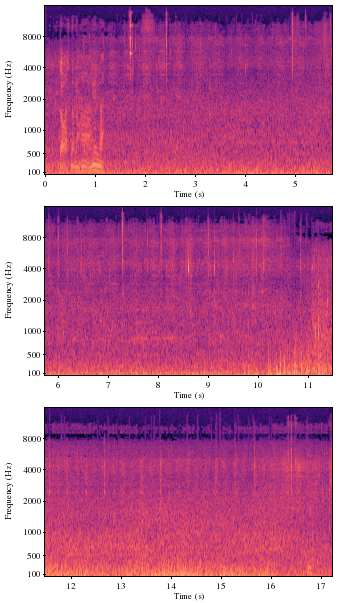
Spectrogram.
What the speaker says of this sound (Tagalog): Lakas na ng hangin ah.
